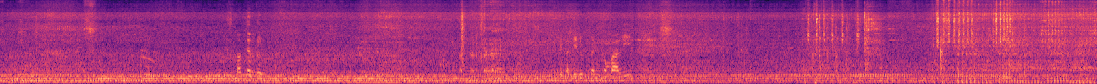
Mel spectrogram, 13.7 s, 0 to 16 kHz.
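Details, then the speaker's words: Honda Supra engine in a modified Honda 70 frame, after fixing the cam-chain noise by refitting the tensioner primed with oil. Steady, even single-cylinder idle with a smooth low beat and the earlier cam-chain ticking gone. Normal idle. "jadi suara dari rantai kecilnya tadi sudah tidak ada ya teman-teman"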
